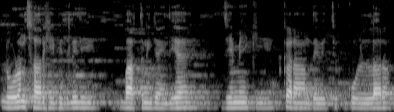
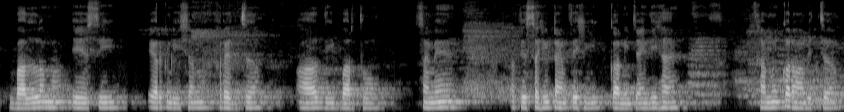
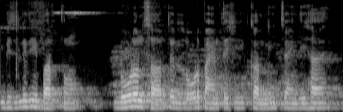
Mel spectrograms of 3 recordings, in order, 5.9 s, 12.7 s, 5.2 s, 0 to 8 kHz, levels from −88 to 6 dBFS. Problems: constant background noise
